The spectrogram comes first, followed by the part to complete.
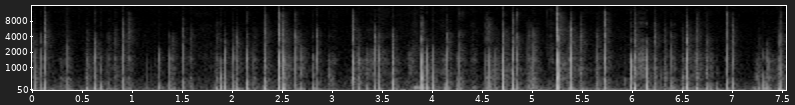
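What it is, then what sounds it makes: Kraft cardboard disc. Long nails scratch and tap a flat, round brown kraft cardboard shape trimmed with jute. The result is a rapid, irregular run of short, dry taps and clicks with a dull, low-weighted body and faint scratchy rustle between them, each hit dying away almost instantly.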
